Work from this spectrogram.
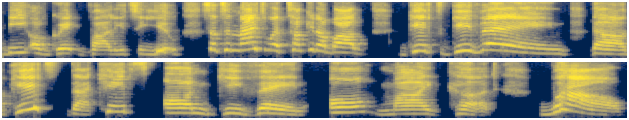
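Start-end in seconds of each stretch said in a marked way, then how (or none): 4.1-9.3 drawn-out announcement; slow and deliberate. Acted. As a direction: stretch each word out. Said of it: "host announcing the topic".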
